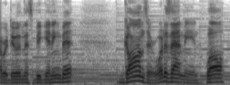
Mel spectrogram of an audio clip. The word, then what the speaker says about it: g0nz3r: doing this beginning bit Ganzer what does that mean well first of all it's supposed to be gone sir but people would always call it wrong call me the name wrong so it's just a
